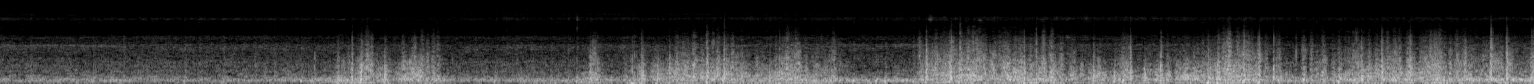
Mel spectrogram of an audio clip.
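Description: A motorcycle engine hums steadily as it rides along a road.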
